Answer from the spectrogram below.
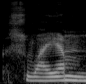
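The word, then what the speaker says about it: स्वयं: ஸ்வயம். இங்கே மேலே புள்ளி இருக்குது, அது இம்முன்னு ப்ரொனவுன்ஸ் பண்ணும்.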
